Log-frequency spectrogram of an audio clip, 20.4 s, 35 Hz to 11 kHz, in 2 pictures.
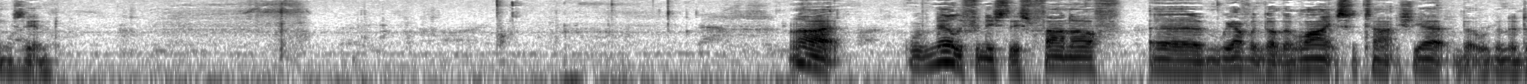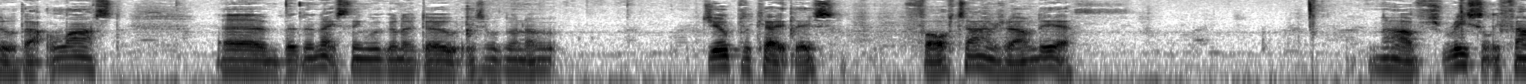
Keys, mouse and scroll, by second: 1.7 scroll up 1, 2.0 scroll, 2.2 scroll up 2, 3.2 click, 3.5-3.9 scroll down 4, 4.2 middle click, 6.1 middle click, 6.2 middle click, 8.0 middle click, 8.0 scroll, 9.4 middle click, 11.2 middle click, 12.0 click, 13.7-14.1 scroll down 3, 14.5 scroll, 14.9 middle click, 18.2 middle click, 19.7 Tab.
